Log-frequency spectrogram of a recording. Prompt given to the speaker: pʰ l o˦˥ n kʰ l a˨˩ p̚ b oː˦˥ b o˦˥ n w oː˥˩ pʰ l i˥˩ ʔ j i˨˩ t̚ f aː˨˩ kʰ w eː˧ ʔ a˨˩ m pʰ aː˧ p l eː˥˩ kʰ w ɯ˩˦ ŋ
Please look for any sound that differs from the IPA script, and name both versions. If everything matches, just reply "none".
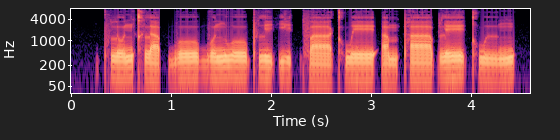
none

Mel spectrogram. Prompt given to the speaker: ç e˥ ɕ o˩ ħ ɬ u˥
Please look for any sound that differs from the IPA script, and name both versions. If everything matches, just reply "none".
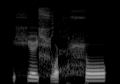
u˥ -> o˥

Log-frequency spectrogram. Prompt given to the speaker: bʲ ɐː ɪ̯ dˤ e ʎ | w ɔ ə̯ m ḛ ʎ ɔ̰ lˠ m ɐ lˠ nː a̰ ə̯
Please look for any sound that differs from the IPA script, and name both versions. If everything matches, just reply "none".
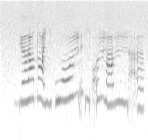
none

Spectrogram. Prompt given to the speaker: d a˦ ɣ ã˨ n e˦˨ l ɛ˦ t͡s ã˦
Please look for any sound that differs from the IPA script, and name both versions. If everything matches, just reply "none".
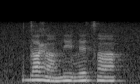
none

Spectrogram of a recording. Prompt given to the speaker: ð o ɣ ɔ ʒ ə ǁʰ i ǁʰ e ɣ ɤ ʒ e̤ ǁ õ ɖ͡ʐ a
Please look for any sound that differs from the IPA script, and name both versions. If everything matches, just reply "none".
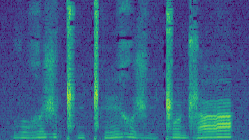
ɔ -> ə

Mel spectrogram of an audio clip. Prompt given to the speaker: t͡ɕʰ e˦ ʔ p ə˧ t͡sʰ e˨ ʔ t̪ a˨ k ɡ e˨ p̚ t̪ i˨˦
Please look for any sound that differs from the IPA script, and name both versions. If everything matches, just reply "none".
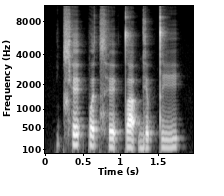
k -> ʔ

